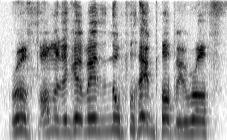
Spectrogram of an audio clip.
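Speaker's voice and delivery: talking like a dog. Joking about a Play Puppy magazine for dogs, in a dog voice. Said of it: "That's my dog voice".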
